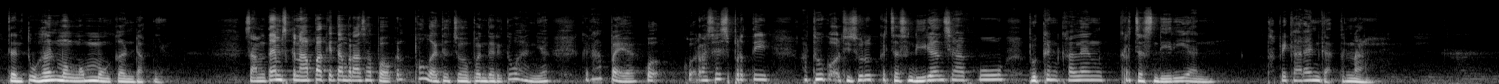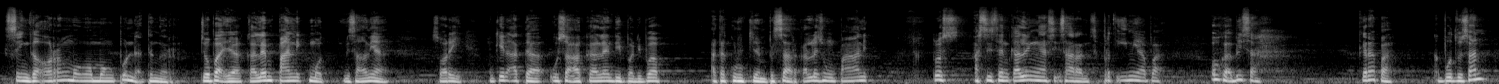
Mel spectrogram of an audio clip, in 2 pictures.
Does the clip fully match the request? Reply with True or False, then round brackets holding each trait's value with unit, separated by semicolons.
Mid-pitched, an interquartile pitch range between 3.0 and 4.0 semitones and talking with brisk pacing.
False (165 Hz; 4.9 semitones; 155 wpm)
